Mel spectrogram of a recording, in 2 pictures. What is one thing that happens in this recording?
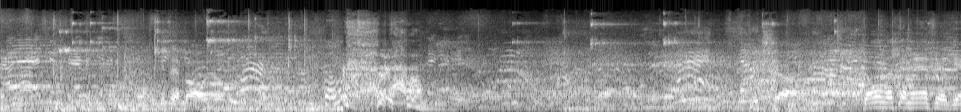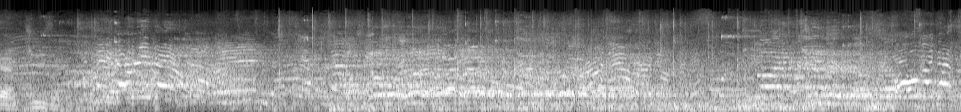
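A crowd of girls and adults shout and cheer in a large echoing hall.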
